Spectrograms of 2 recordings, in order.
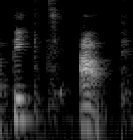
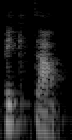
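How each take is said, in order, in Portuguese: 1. As duas palavras são ditas separadamente, com uma pausa. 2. As duas palavras são ditas juntas, sem pausa. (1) "a gente não fala picked up" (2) "Não separa, é tudo junto"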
